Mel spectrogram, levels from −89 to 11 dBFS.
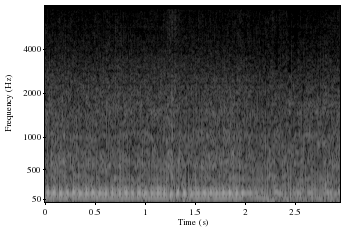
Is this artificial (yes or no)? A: yes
